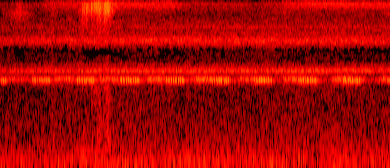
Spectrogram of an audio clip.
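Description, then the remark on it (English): Crickets chirp steadily in a quiet night setting, a continuous high-pitched trilling with faint pulsing that stays even throughout, with no voices or other sounds. “The night was calm with only the sound of crickets.”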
